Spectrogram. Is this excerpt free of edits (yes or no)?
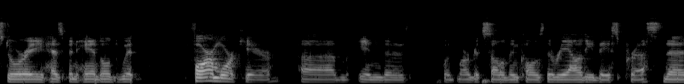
yes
